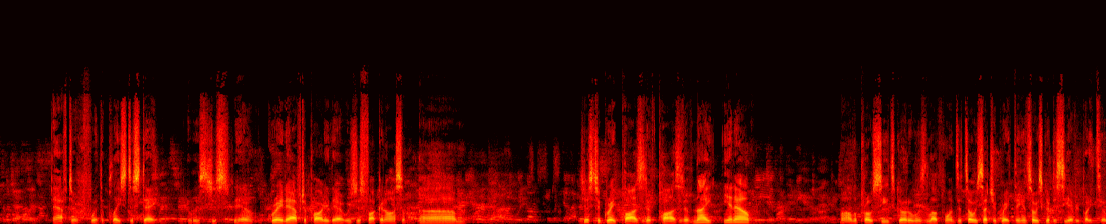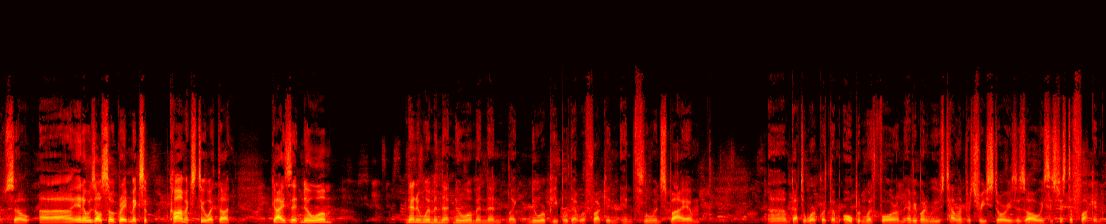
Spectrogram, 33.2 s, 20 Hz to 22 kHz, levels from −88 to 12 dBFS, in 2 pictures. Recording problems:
thin; somewhat; fading below 550 Hz
chatter from many people; noticeable; throughout; 20 dB below the speech
uneven, jittery; strongly; from 1 to 29 s

